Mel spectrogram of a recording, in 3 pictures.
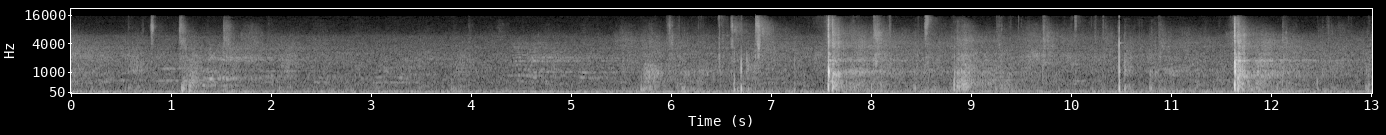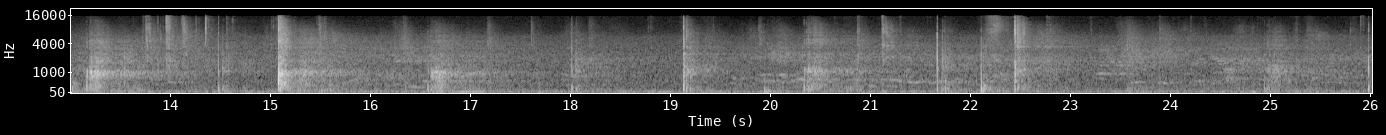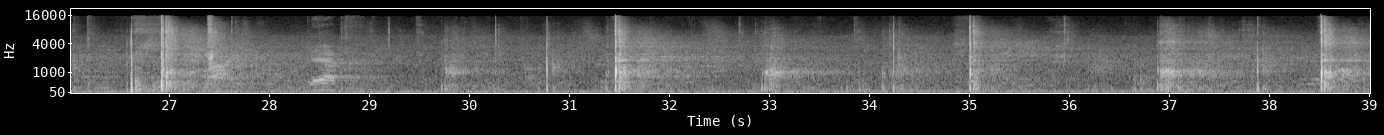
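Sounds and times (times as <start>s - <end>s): tennis ball bouncing: 5.4s - 39.0s
tennis ball hit by racket: 5.6s - 28.0s, 29.7s - 39.0s.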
